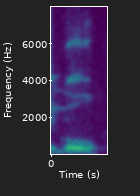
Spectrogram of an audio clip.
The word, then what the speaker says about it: Goal: do site Gol né se escreve goal mas é se lê Gol site gol deu a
